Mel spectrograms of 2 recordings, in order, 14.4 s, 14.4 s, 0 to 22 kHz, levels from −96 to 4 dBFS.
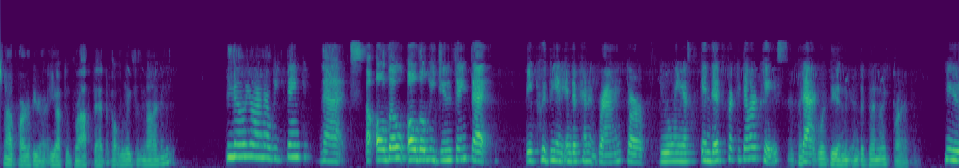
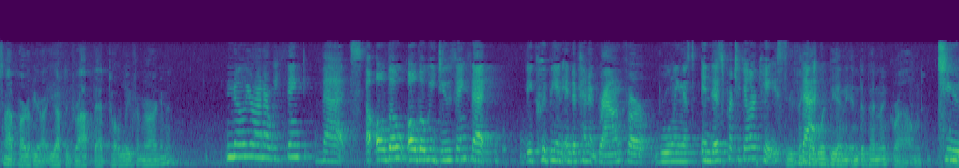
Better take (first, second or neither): second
